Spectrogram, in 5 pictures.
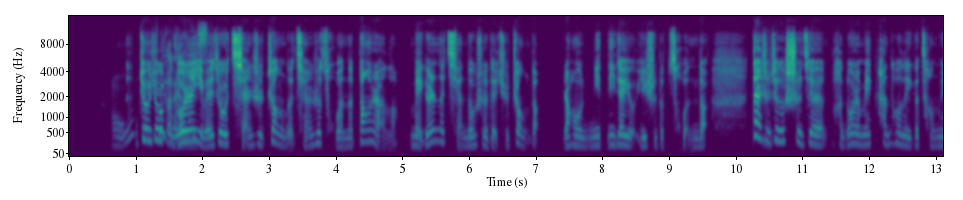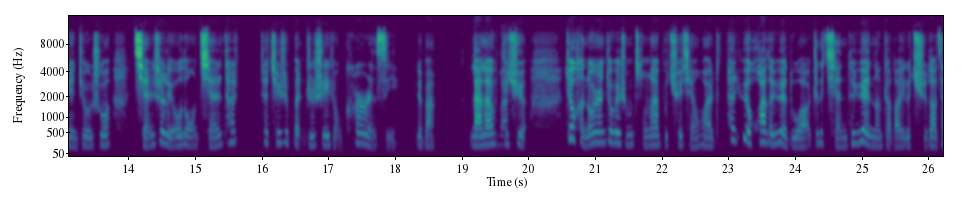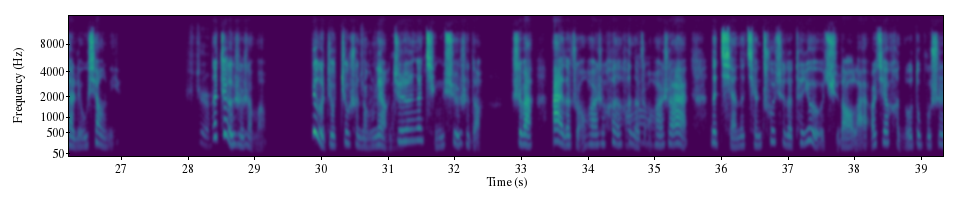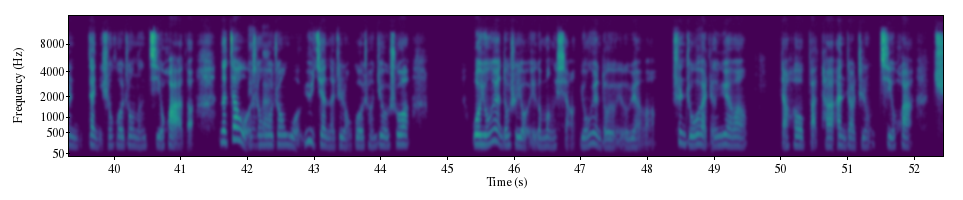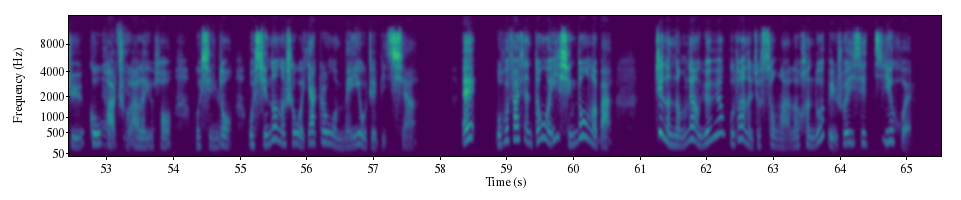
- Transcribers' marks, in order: in English: "currency"
- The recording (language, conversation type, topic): Chinese, podcast, 钱和时间，哪个对你更重要？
